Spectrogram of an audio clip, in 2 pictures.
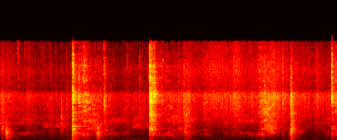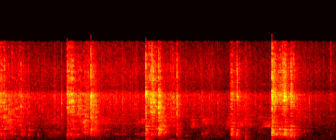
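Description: Metal spatula scraping and tossing vegetable fried rice in a metal kadai, in uneven strokes about once a second, over a steady frying sizzle.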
